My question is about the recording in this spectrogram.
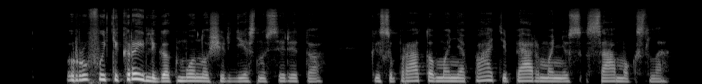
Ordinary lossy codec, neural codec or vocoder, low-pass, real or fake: MP3, 96 kbps; none; 14.4 kHz; real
